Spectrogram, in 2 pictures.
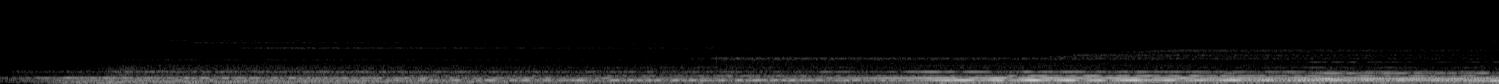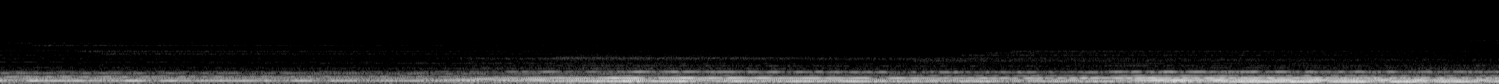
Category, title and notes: Soundscapes > Synthetic / Artificial
Relaxing Ambient Background with Far Away Voices
A granular ambient background done with a sample produced with SynthScape app on iPad and then processed with Torso S4 Ambient landscape is evolving and granular effect adds far away "voices"
ambient, granular, meditation, meditative, relaxation, relaxing, torso, torso-s4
